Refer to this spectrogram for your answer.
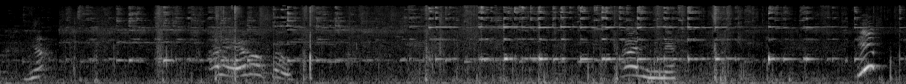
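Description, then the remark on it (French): A herd of Alpine Chamoisée goats bleats several times, wavering cries rising and falling, while hooves clatter and a bell clanks as the animals move about outdoors in woods on the forest foothills above a house. “Et donc là, c'est garde-manger pour les chèvres.”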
